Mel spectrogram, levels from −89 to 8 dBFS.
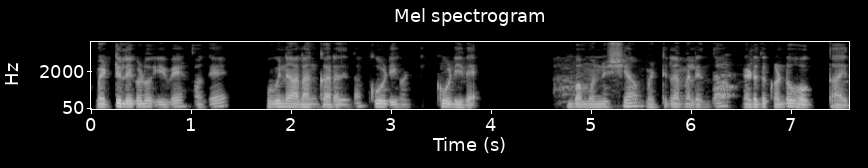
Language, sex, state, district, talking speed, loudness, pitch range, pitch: Kannada, male, Karnataka, Mysore, 105 wpm, -22 LUFS, 110-130 Hz, 120 Hz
